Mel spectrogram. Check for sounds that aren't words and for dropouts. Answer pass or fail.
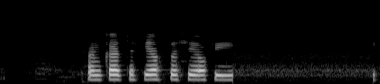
pass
